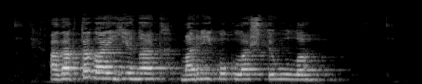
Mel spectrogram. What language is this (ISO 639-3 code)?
chm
